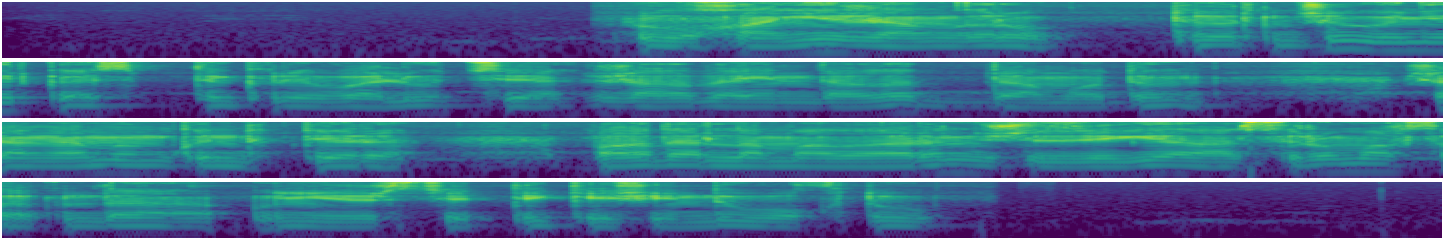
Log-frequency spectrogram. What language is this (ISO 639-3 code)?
kaz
